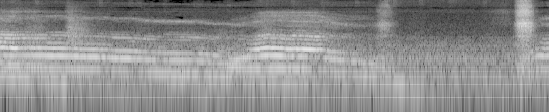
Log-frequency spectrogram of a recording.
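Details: Domestic cat giving long drawn-out meows with stacked harmonics, each gliding downward over about a second, followed by shorter meows and a brief sharp noise near the end.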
